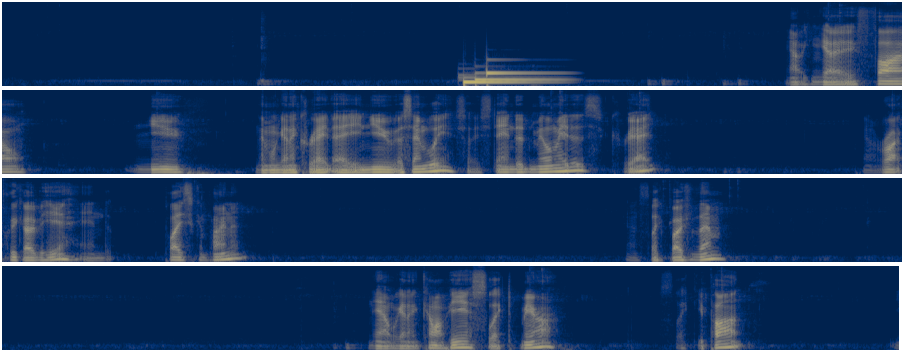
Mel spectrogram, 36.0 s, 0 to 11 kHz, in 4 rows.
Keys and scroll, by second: 28.2 Escape.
